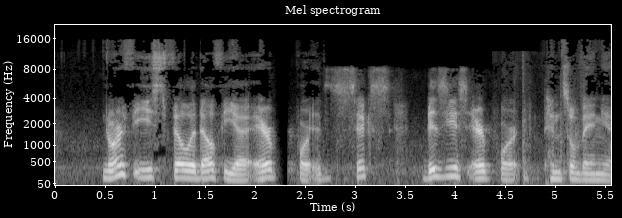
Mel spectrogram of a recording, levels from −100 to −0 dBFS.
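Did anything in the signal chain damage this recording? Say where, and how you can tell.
Yes. Several stages of the call path damaged this speech, all after about 2.2 s.

Call audio freeze, network and jitter buffer stage. From 2.19 to 2.37 s the last sound carries on as a fading buzz or hiss, about 140 ms in all, ending in about 60 ms of silence. Speech then resumes where it stopped, with nothing lost. Delayed packets likely emptied the buffer.

Skip ahead, jitter buffer stage. At 2.54 to 2.57 s playback jumps forward with almost no gap. About 70 ms of speech is gone, and the two sides are butted together. That audio was dropped while later audio was already waiting.

Call bitrate drop, codec stage. From 2.64 s to the end the speech turns coarse and muffled. Top end stops near 8 kHz instead of 20 kHz. This fits the encoder falling from 32 to 12 kbps after a bandwidth estimate drop, lowest for 1.34 s.

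Short concealed packet loss, network and decoder stage. At 2.74 to 2.79 s there is a brief smear. About 40 ms never arrived. The decoder patched roughly 20 ms by extending the preceding sound, then blended back into real audio.

Jitter buffer slow-down, buffer stage. From 2.86 to 3.57 s speech drags at 87% speed with unchanged pitch. Sounds are drawn out. The receiver repeated short pitch periods, adding about 100 ms to rebuild its reserve.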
